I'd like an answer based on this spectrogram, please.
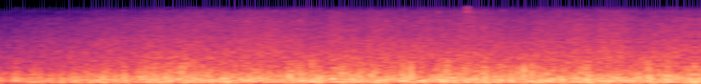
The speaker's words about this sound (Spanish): y el viento sigue. Lo podemos sentir. Es un látigo en nuestra piel. El viento se acelera.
